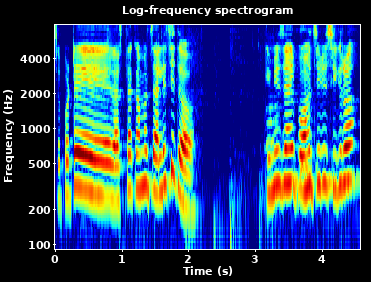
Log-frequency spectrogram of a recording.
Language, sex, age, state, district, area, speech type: Odia, female, 60+, Odisha, Kendrapara, urban, spontaneous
